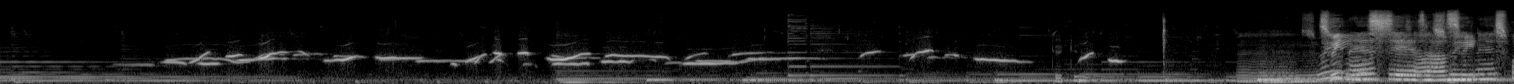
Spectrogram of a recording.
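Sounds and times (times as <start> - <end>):
person whistling a wavering sliding melody: 1.2 - 11.3
speech: 13.2 - 15.1.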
